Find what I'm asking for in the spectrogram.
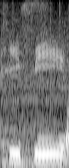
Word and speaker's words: Heafy: Yeah, I know you love Matt Heafy or Heffy, whatever you pronounce his last name. – Yeah, you were right the first time.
